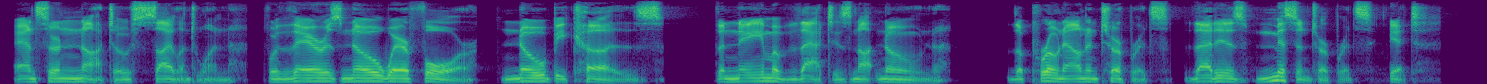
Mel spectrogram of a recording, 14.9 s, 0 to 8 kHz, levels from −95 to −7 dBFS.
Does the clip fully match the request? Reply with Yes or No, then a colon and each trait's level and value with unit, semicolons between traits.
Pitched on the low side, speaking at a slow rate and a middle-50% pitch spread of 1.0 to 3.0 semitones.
Yes: very low, 95 Hz; slow, 115 wpm; narrow, 2.6 semitones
